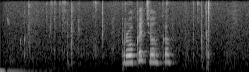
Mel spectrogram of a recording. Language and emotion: Russian, neutral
